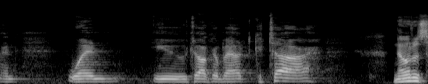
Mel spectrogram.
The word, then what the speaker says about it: Qatar: careful to point out the correct pronunciation of Qar like guitar, lest you offend a local with the balkcanized American version.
